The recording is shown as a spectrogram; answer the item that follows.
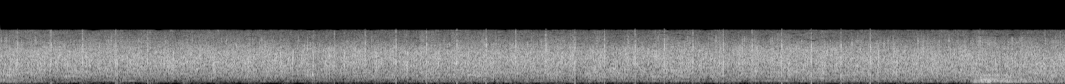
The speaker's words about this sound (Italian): Ecco, prima di concludere vorrei dare qui davvero chi mi ha assistito e mi ha portato avanti sull'organizzazione in maniera precisa e puntuale per la Second Division dell'emergenza, comandante di Roma Alessandro Paola, e mi dovete fare un applauso.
